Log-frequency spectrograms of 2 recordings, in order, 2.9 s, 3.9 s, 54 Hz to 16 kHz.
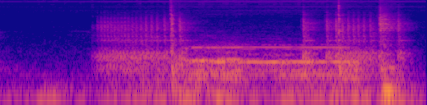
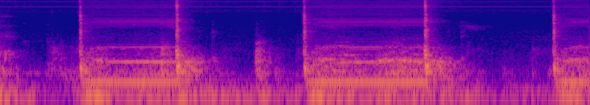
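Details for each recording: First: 1987–96 Ford F-150 after a carburetor swap, fuel pump still on the factory relay wiring: at key-on a thin electric whir runs for about a second and then cuts out; the fuel pump only primes briefly. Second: 1987–96 Ford F-150 after a carb swap with factory fuel pumps rewired: sharp fuel pump relay clicks in pairs on each key cycle, about every 1.5 seconds, with a short pump hum between them; relay working properly.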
